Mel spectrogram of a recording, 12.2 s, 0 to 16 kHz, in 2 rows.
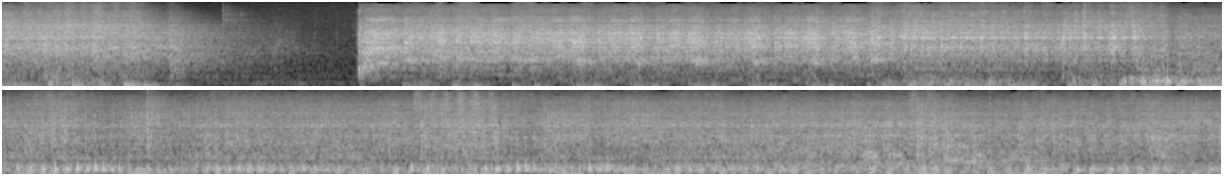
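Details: Polaris Sportsman 500 with an aftermarket carburetor, runs fine without the airbox: with the airbox refitted after a mixture-screw adjustment, the engine runs uneven and lumpy and never smooths out. Rough running from an air leak at the unsealed airbox.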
